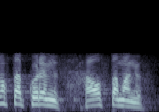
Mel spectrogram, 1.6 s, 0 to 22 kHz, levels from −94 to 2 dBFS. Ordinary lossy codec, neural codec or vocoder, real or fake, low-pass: none; none; real; 3.6 kHz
